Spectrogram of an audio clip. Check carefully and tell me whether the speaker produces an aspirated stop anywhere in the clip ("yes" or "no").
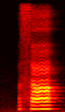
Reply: no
